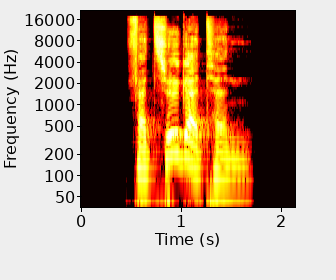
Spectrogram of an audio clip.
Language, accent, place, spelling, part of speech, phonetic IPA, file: German, Germany, Berlin, verzögerten, adjective / verb, [fɛɐ̯ˈt͡søːɡɐtn̩], De-verzögerten.ogg
- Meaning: inflection of verzögern: 1. first/third-person plural preterite 2. first/third-person plural subjunctive II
